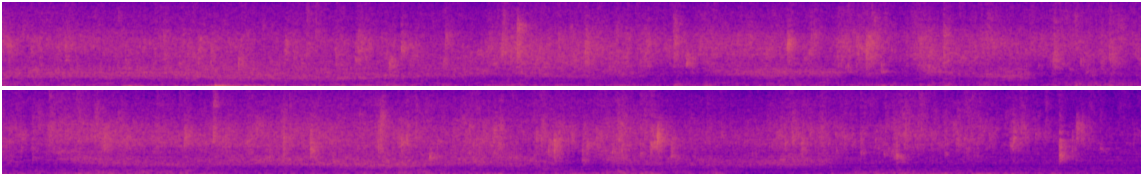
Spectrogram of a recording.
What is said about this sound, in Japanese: おお、お湯かけたら一気にボリューム減ったね。雨の日のワンコみたい。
